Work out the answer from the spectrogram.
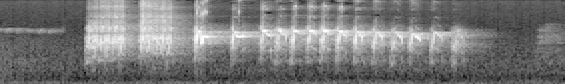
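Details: Grey-cheeked bulbul giving its fast, sharp training song: two harsh opening bursts run into a dense, quickening rattle of bright chirps lasting about a second and a half.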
